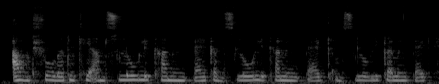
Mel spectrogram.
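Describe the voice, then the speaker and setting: The woman's tone is dark and mellow. There is some breathiness to it. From South Africa, Cape Town. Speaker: traditional healer. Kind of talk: personal testimony.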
